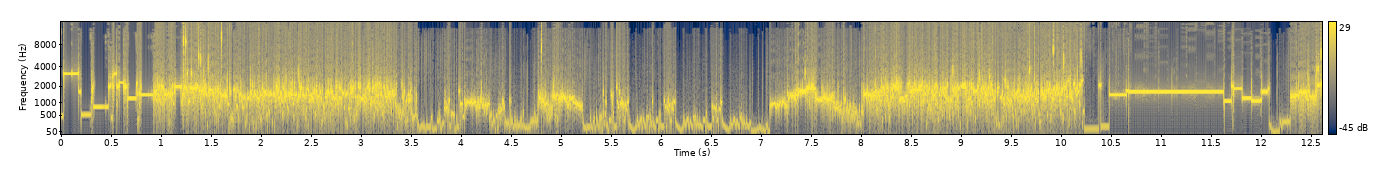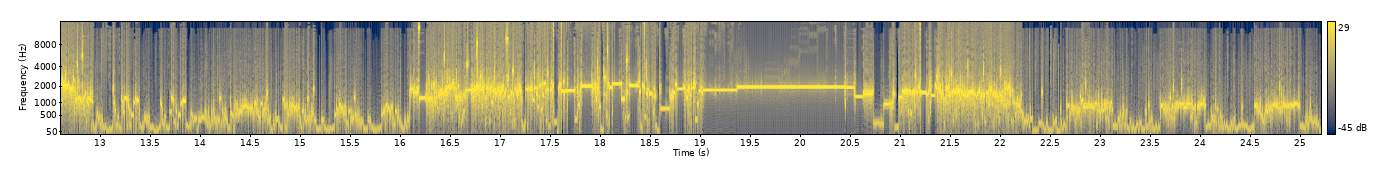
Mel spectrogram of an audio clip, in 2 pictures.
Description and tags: Harsh sound.
Broken bleeps created with a feedback loop in Ableton Live.
The pack description contains the explanation of how the sounds where created.
beep, bleep, circuit-bent, distortion, feedback, Frequency-shifter, harsh, hum, noise, pitch-tracking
